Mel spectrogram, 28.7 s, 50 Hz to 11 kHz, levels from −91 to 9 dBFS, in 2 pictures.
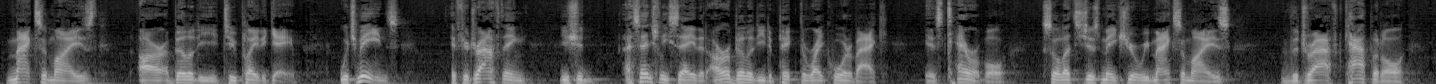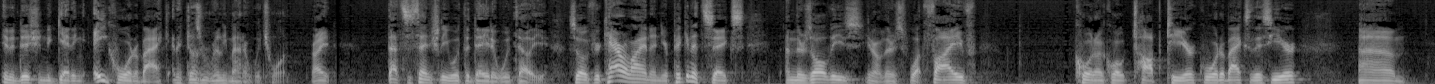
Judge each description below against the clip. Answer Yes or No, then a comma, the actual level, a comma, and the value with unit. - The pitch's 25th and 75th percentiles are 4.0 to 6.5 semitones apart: No, average, 3.1 semitones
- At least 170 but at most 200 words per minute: Yes, average, 175 wpm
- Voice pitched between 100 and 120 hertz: Yes, low, 110 Hz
